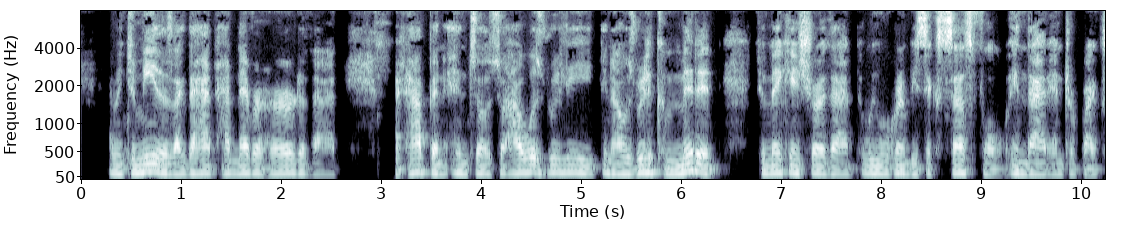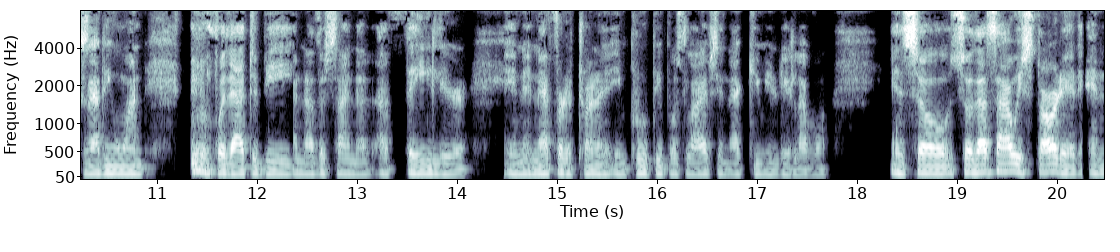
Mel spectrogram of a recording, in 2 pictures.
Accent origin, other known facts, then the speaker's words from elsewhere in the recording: San Jose, California, United States; also born or lived in Mexico; I grew up in San Jose, born in Mexico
